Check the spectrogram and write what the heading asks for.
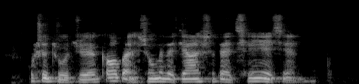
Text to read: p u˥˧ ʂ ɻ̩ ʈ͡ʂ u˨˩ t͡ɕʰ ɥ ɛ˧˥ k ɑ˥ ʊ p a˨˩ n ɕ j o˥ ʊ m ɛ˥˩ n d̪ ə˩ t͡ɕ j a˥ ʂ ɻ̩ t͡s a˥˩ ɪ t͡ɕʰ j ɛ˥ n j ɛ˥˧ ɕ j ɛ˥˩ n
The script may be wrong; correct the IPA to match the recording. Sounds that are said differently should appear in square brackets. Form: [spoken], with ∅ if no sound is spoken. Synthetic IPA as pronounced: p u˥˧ ʂ ɻ̩ ʈ͡ʂ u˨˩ [t͡ɕ] ɥ ɛ˧˥ k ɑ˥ ʊ p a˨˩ n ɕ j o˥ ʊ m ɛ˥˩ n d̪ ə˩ t͡ɕ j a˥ ʂ ɻ̩ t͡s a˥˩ ɪ t͡ɕʰ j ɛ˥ n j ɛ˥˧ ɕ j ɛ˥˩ n

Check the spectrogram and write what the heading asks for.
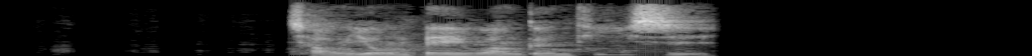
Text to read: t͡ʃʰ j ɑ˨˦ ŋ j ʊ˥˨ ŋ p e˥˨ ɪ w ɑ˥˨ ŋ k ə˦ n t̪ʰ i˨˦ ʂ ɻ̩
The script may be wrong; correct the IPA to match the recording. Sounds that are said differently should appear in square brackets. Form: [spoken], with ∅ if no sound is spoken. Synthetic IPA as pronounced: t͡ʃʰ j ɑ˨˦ ŋ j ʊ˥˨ ŋ p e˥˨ ɪ w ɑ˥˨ ŋ k ə˦ n t̪ʰ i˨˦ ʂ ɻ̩

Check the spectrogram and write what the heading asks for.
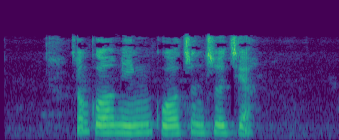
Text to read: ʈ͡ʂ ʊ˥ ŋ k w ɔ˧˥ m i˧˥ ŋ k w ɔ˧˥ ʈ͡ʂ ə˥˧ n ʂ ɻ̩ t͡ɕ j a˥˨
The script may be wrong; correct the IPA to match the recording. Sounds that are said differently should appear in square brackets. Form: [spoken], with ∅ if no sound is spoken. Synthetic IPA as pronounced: ʈ͡ʂ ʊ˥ ŋ k w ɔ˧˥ m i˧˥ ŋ k w ɔ˧˥ ʈ͡ʂ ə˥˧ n [ʈ͡ʂ] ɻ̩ t͡ɕ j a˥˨

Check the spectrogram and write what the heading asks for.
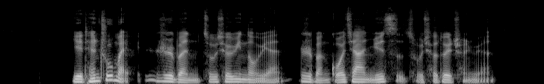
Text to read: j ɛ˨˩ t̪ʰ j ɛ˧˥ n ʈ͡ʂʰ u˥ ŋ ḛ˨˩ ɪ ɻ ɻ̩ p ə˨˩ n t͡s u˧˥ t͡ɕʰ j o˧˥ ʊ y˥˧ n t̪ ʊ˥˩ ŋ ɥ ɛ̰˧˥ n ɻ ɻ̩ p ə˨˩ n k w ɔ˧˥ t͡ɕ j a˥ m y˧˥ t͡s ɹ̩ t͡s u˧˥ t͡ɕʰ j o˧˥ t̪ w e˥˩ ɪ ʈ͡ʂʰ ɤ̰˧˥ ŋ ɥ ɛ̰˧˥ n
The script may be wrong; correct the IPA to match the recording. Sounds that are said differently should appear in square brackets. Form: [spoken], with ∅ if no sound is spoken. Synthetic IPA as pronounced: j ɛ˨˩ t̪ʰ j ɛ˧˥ n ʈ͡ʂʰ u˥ [m] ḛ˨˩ ɪ ɻ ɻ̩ p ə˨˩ n t͡s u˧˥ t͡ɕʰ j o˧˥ ʊ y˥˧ n t̪ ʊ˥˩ ŋ ɥ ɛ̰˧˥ n ɻ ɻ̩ p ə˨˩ n k w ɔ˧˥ t͡ɕ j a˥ [n] y˧˥ t͡s ɹ̩ t͡s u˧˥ t͡ɕʰ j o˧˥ t̪ w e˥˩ ɪ ʈ͡ʂʰ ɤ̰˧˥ ŋ ɥ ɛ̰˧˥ n

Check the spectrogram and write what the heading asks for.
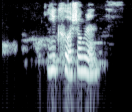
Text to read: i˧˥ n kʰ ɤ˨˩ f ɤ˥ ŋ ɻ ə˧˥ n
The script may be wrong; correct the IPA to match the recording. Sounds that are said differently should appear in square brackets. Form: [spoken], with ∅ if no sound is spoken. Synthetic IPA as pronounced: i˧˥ [∅] kʰ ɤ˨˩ [ʂ] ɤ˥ ŋ ɻ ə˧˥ n

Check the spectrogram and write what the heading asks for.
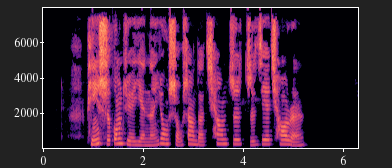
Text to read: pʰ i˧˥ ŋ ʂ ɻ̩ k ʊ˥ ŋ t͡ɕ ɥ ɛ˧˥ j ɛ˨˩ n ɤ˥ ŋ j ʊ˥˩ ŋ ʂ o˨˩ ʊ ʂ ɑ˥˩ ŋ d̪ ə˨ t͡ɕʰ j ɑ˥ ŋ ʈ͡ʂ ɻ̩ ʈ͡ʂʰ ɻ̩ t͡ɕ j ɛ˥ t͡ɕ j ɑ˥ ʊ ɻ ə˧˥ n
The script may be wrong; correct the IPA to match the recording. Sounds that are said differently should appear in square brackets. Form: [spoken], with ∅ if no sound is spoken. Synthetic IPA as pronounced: pʰ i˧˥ ŋ ʂ ɻ̩ k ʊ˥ ŋ t͡ɕ ɥ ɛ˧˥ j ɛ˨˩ n [ɤ˧˥] ŋ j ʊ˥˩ ŋ ʂ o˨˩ ʊ ʂ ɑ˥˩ ŋ d̪ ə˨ t͡ɕʰ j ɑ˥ ŋ ʈ͡ʂ ɻ̩ [ʈ͡ʂ] ɻ̩ t͡ɕ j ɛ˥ [t͡ɕʰ] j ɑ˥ ʊ ɻ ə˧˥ n

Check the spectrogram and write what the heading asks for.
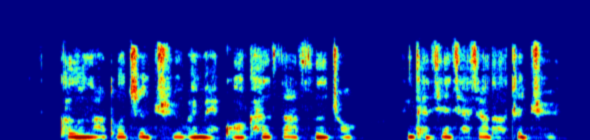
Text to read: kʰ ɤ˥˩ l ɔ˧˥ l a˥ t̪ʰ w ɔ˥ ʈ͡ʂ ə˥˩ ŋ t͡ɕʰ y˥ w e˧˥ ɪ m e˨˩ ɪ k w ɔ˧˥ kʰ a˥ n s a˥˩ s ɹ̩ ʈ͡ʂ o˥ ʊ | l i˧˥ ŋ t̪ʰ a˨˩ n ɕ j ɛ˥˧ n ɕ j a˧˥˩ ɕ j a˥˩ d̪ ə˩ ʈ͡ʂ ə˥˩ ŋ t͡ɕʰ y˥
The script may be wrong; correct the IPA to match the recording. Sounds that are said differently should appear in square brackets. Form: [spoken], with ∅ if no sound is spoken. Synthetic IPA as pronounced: kʰ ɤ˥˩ l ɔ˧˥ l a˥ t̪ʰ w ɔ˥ ʈ͡ʂ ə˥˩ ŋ t͡ɕʰ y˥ w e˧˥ ɪ m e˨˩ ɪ k w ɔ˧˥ kʰ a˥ n s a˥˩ s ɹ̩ ʈ͡ʂ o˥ ʊ | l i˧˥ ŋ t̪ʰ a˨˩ n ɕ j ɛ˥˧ n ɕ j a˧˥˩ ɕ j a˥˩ d̪ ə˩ ʈ͡ʂ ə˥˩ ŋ t͡ɕʰ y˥

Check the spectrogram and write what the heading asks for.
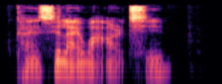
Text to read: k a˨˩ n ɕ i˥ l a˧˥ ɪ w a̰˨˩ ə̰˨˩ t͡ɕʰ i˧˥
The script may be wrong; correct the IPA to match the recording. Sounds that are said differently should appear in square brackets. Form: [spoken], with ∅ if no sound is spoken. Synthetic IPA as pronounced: [kʰ] a˨˩ n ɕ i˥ l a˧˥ ɪ w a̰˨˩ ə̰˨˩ t͡ɕʰ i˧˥

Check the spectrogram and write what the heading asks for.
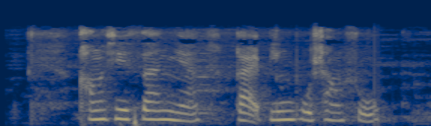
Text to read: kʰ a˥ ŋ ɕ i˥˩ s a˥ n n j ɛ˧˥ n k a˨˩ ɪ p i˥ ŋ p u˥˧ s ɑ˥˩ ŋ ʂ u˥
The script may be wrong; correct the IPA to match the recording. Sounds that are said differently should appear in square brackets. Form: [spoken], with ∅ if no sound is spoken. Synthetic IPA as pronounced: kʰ [ɑ˥] ŋ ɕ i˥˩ s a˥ n n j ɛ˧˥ n k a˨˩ ɪ p i˥ ŋ p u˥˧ [ʂ] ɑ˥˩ ŋ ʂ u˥

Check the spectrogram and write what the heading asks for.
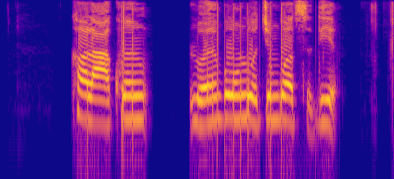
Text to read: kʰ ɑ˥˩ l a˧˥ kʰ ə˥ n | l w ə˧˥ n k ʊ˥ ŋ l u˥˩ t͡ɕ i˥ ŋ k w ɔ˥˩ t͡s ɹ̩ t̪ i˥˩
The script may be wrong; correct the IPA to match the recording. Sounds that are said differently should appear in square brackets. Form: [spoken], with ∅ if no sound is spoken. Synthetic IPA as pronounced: kʰ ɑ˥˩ l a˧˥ kʰ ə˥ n | l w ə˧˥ n k ʊ˥ ŋ l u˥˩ t͡ɕ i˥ ŋ k w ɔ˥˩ [t͡sʰ] ɹ̩ t̪ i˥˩

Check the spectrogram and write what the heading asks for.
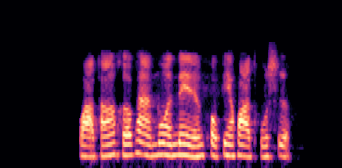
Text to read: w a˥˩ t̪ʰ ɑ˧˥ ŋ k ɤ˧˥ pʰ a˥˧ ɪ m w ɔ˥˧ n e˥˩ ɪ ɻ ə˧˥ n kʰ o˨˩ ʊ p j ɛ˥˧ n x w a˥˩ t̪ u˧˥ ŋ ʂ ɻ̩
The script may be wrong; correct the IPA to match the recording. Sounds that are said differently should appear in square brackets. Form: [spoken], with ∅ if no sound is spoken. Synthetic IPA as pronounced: w [a˨˩] t̪ʰ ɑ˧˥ ŋ [x] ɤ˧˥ pʰ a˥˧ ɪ m w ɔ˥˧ n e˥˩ ɪ ɻ ə˧˥ n kʰ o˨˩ ʊ p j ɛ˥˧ n x w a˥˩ [t̪ʰ] u˧˥ [∅] ʂ ɻ̩

